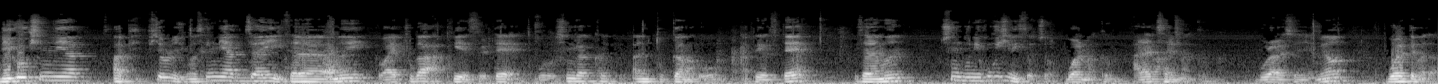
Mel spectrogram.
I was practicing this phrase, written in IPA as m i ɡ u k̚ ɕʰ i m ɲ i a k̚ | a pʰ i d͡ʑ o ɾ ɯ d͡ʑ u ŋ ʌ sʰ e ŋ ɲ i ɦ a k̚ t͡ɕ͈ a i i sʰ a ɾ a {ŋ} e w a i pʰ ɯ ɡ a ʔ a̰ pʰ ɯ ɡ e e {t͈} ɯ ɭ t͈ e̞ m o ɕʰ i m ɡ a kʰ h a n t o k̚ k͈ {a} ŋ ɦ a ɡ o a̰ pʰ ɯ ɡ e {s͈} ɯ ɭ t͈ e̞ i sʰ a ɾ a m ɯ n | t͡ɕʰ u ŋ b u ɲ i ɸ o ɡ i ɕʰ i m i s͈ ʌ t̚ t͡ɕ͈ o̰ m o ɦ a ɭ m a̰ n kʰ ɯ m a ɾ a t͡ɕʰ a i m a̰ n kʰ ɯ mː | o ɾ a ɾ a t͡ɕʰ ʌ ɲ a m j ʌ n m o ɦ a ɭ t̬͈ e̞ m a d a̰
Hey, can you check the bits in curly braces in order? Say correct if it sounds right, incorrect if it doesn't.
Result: incorrect: m, incorrect: s͈, correct, correct

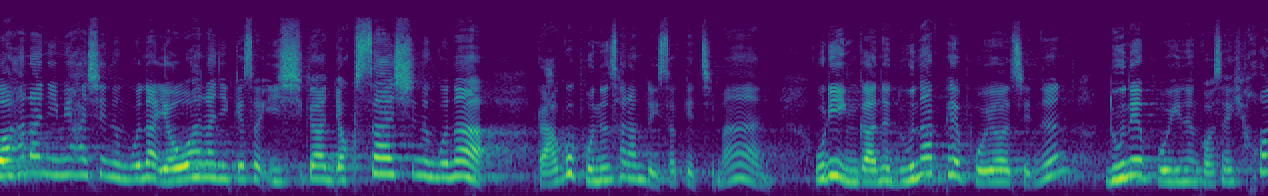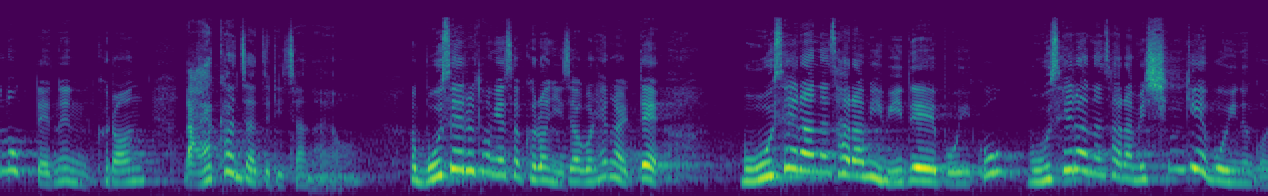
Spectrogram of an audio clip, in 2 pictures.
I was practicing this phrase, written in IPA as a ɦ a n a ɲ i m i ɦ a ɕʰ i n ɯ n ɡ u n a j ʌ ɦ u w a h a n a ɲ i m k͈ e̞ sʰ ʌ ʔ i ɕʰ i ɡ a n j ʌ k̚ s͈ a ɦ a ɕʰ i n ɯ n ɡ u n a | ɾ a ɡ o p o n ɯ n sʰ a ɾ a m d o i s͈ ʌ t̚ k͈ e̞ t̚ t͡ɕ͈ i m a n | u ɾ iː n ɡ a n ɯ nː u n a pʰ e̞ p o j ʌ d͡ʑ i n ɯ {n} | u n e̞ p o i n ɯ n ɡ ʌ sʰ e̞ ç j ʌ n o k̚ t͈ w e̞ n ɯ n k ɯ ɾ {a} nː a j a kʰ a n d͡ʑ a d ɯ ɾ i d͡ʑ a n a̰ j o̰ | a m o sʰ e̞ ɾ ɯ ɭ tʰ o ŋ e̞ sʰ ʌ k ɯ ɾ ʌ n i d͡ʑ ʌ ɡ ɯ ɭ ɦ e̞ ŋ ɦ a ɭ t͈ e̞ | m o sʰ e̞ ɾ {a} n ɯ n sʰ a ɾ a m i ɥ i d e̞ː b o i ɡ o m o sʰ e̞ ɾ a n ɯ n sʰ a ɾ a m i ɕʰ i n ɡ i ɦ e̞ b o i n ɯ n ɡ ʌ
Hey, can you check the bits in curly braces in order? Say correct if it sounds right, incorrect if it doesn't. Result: incorrect: nː, incorrect: ʌ, correct

